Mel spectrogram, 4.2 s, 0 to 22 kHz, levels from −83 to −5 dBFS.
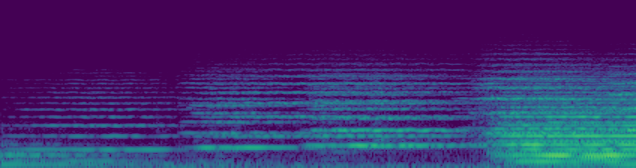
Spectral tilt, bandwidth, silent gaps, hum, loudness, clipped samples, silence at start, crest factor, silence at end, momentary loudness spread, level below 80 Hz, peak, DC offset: -6.5 dB/octave; 9.4 kHz; none; none; -33 LUFS; under 0.1%; 0 s; 16 dB; 0 s; 19 LU; -52 dBFS; -16 dBFS; under 0.1%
